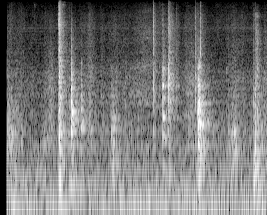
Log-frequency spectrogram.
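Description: About seven light clicks and knocks from turntable and mixer gear being handled, spaced irregularly, over a faint steady hum.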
